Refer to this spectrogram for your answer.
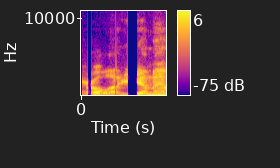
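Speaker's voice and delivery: put-on elderly old man voice. Explaining you just change your voice, showing an example: put-on old man voice. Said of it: "say I'm going to be an old man. Like".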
